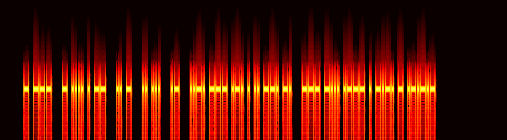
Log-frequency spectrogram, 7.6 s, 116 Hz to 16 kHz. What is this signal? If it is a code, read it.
Morse code, heard as a keyed tone, about 50 wpm, 700 Hz. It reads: TO THEM IT IS A FOREIGN OBJECT.
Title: Sentences from Top 1400 Words 50wpm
